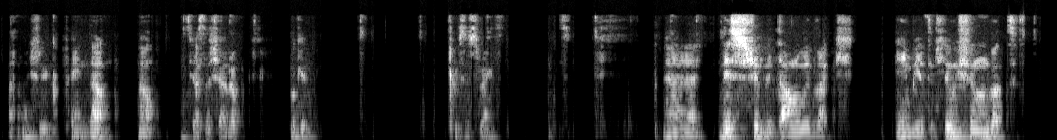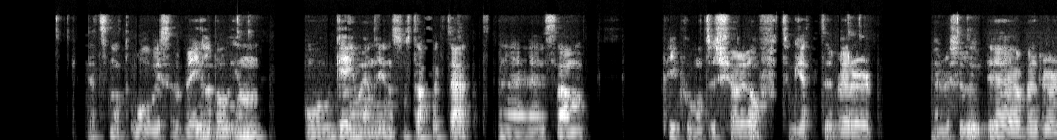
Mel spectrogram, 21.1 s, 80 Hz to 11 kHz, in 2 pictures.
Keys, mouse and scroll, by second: 0.0 ctrl+z, 0.2 ctrl+z, 1.0 ctrl+z, 1.9 shift+middle click, 2.3 middle click, 2.9 click, 4.2 click, 4.9-6.0 drag, 6.1 middle click, 6.7 shift+middle click, 10.4-13.0 drag, 19.2 click.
